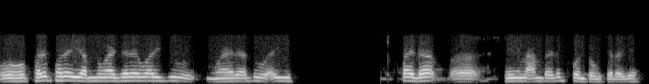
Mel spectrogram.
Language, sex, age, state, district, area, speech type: Manipuri, male, 60+, Manipur, Thoubal, rural, conversation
